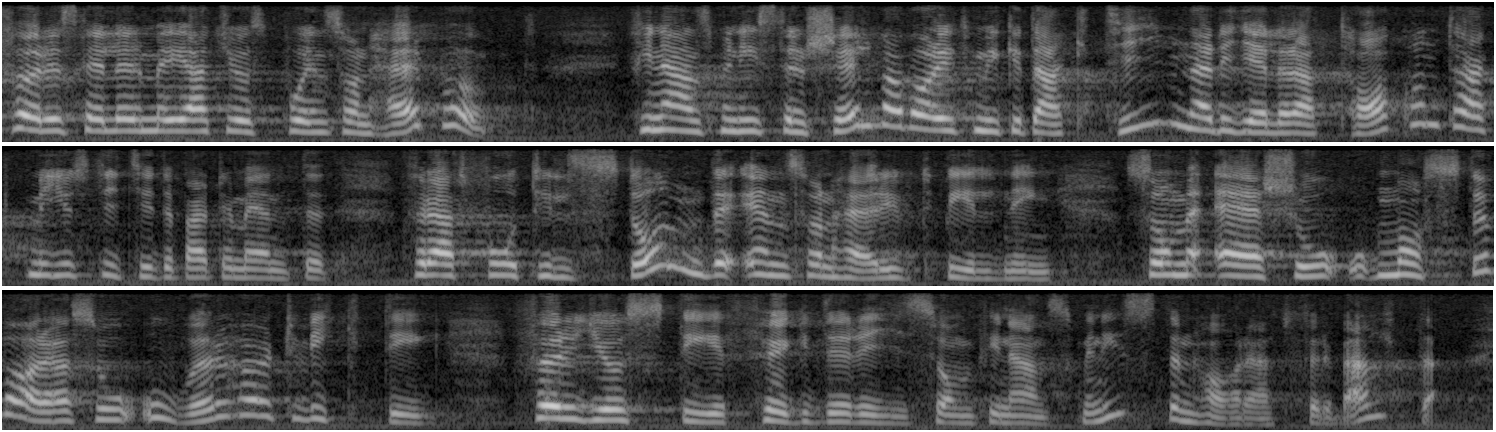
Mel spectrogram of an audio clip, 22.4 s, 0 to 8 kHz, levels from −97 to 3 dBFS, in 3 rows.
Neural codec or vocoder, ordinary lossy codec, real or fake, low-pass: vocoder, 22.05 kHz, 80 mel bands, WaveNeXt; none; fake; 7.2 kHz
